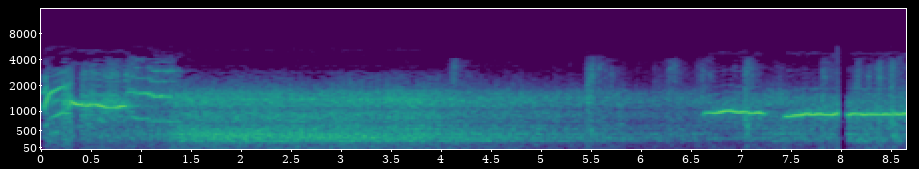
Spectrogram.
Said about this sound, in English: Oh, you're screaming.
